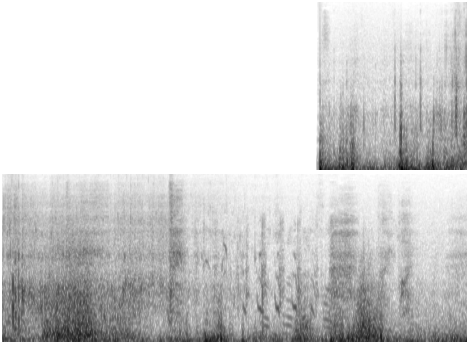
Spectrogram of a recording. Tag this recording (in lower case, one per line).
speech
